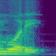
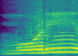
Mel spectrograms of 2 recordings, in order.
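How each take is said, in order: First: The final vowel is plain, not nasalized. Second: The final vowel is nasalized. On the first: It means a hole. "ਮੰਮੇ ਨੂੰ ਹੋੜਾ ਤੇ ਰਾਰੇ ਨੂੰ ਬਿਹਾਰੀ ਮੋਰੀ" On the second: It means peacocks. "ਉੱਥੇ ਬਿੰਦੀ ਸਹਿਤ ਸਾਨੂੰ ਪੜ੍ਹਨਾ ਪਏਗਾ"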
